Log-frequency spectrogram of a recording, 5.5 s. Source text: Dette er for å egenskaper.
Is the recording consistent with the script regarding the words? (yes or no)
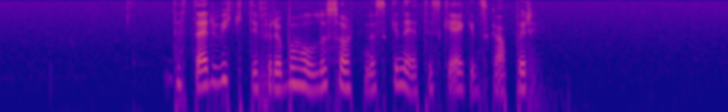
no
